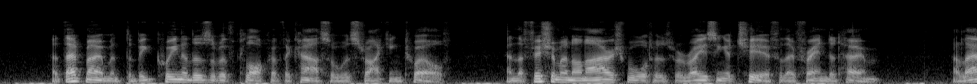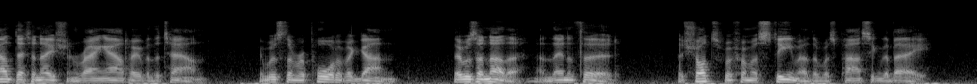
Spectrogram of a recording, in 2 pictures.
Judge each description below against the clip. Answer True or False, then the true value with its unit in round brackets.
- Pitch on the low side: True (95 Hz)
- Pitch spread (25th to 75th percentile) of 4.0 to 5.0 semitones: True (4.7 semitones)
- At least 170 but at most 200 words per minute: True (190 wpm)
